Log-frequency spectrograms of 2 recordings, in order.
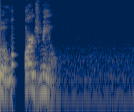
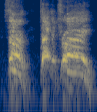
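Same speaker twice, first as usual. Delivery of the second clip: even higher and louder, slow barked order; bigger mock yell; 13 semitones higher, 13 dB louder, much slower than usual. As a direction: blast it at the customer. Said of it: "they yell at you".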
